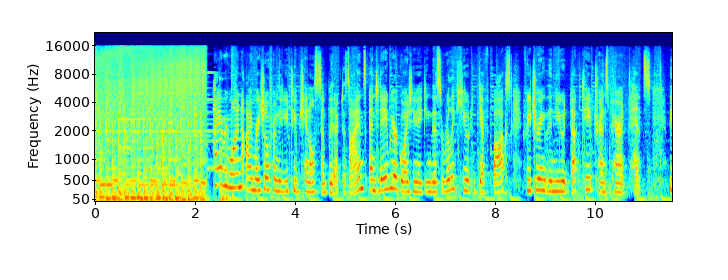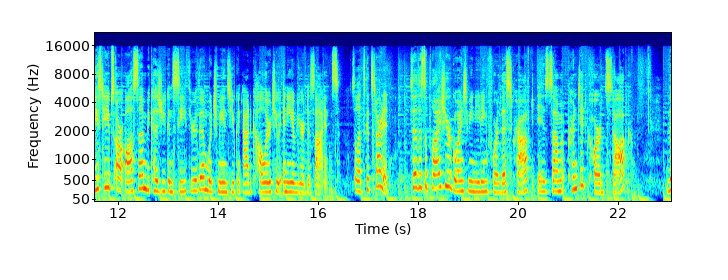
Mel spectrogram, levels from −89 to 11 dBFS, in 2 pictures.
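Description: No technical faults are audible.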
